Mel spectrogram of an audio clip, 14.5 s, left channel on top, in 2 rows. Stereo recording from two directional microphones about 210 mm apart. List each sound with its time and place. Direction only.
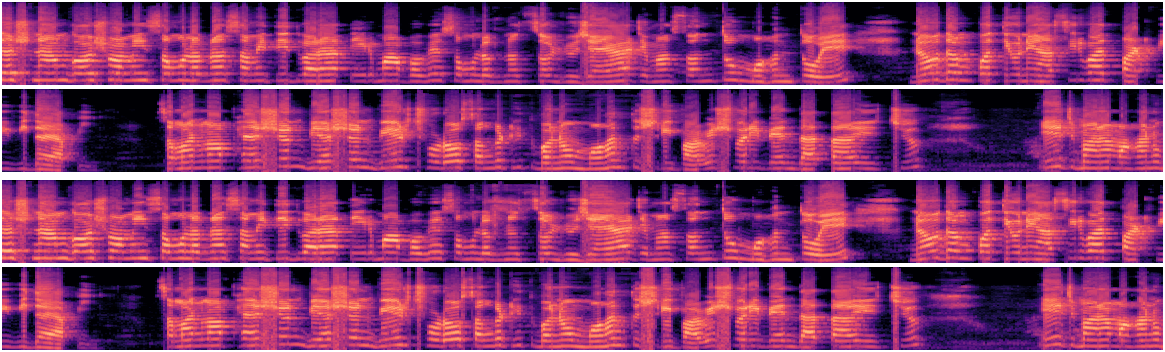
0.0 s speech: centre (ahead or behind)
